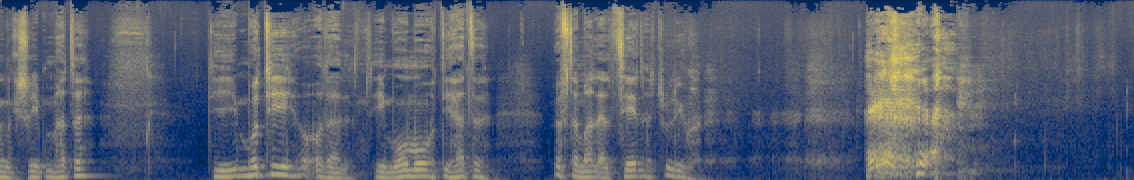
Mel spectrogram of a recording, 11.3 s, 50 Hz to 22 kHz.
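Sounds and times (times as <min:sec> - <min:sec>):
speech: 0:00.0 - 0:01.3, 0:02.1 - 0:07.2, 0:08.1 - 0:09.7
harsh throaty cough: 0:08.6 - 0:10.1
softer rasping clearing of the throat: 0:08.6 - 0:10.1.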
